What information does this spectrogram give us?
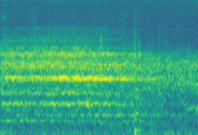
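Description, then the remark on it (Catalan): Loud applause in the Olympic stadium at the opening ceremony of the Olympic Games, after the Spanish delegation and the other athletes finish parading. It holds steady throughout as a dense, continuous wash of clapping, with no voices and no pauses. “I en aquests moments, són forts aplaudiments, ho esteu sentint.”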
